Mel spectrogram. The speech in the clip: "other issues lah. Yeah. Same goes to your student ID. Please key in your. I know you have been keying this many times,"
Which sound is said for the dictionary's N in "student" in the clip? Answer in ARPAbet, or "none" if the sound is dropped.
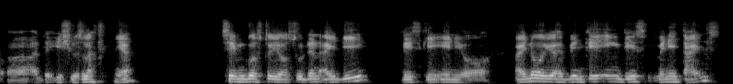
N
